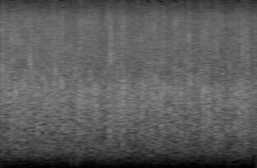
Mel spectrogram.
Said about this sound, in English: Now give the Lord a hand clap of praise if you believe that.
